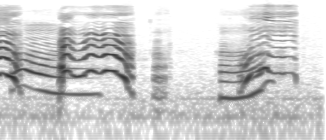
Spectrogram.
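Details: Female cockapoo, a pet dog, singing on her owner's prompting: long, wavering harmonic howls in two drawn-out phrases separated by a short gap, with a faint low steady tone beneath.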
